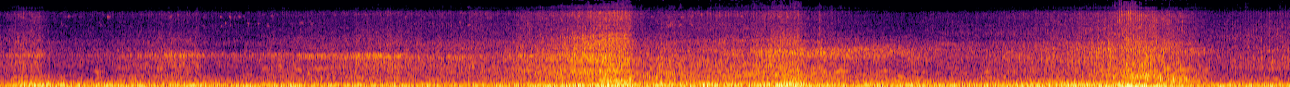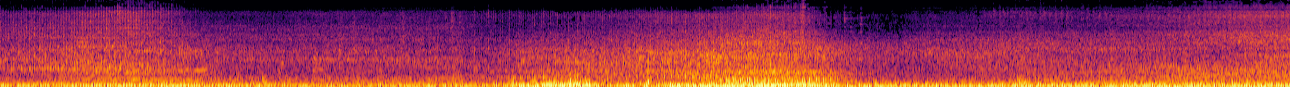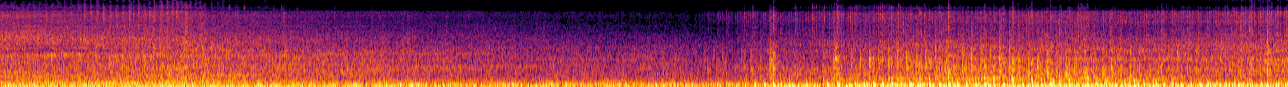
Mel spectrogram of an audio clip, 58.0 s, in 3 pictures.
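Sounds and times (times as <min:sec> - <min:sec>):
tractor diesel engines running: 0:00.0 - 0:58.0
tractor pulling away: 0:00.0 - 0:58.0
engine running with rapid beat: 0:49.2 - 0:58.0.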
